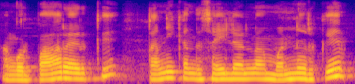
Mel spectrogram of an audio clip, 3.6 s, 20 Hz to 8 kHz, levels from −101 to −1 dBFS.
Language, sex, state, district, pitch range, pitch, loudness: Tamil, male, Tamil Nadu, Nilgiris, 140-170 Hz, 150 Hz, -13 LUFS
